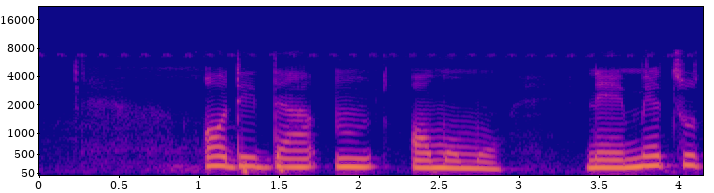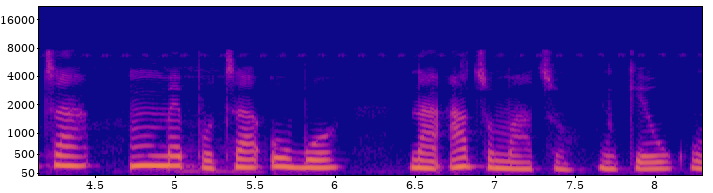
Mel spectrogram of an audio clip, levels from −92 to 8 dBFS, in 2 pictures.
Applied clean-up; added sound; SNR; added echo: none; none; none; none.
